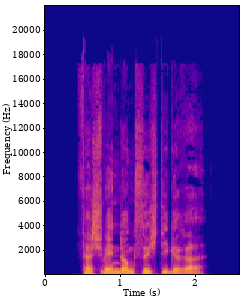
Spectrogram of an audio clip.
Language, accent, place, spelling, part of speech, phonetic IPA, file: German, Germany, Berlin, verschwendungssüchtigere, adjective, [fɛɐ̯ˈʃvɛndʊŋsˌzʏçtɪɡəʁə], De-verschwendungssüchtigere.ogg
- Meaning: inflection of verschwendungssüchtig: 1. strong/mixed nominative/accusative feminine singular comparative degree 2. strong nominative/accusative plural comparative degree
